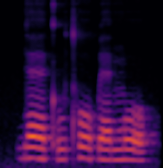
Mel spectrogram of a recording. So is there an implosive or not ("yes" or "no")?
yes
